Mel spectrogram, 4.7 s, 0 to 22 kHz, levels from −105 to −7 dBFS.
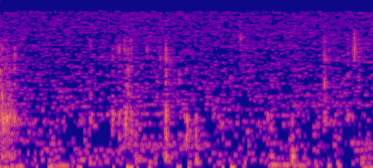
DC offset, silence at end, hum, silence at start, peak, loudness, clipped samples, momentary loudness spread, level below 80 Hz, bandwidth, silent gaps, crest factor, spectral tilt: under 0.1%; 0 s; none; 0 s; -20 dBFS; -49 LUFS; under 0.1%; 11 LU; -56 dBFS; 16.5 kHz; none; 26 dB; -3.5 dB/octave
